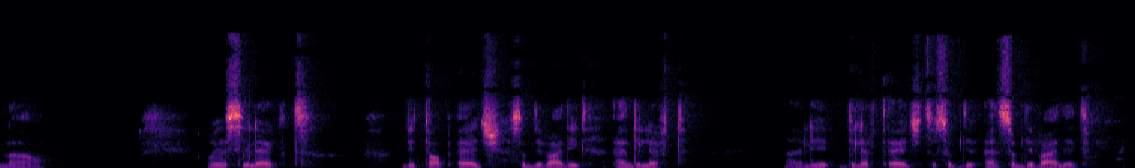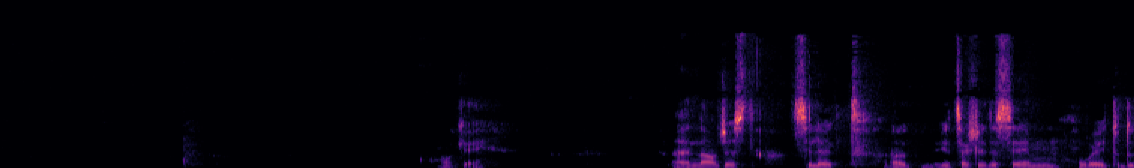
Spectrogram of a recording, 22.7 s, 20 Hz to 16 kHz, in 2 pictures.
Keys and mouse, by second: 1.7 w, 4.0 w, 7.6 ctrl+z, 10.3 w, 12.2-14.4 drag, 14.4 w, 19.8 f.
